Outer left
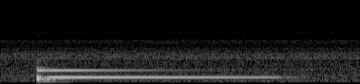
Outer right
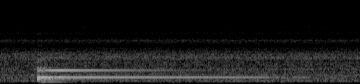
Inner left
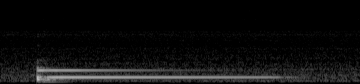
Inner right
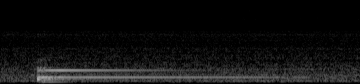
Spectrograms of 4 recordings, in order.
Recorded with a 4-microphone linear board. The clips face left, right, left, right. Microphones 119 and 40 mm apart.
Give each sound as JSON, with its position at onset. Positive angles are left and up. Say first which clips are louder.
{"t": 0.4, "sound": "a guitar", "louder": "outer left 5 dB, inner left 5 dB", "side_deg": 80, "distance_m": 4.0}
